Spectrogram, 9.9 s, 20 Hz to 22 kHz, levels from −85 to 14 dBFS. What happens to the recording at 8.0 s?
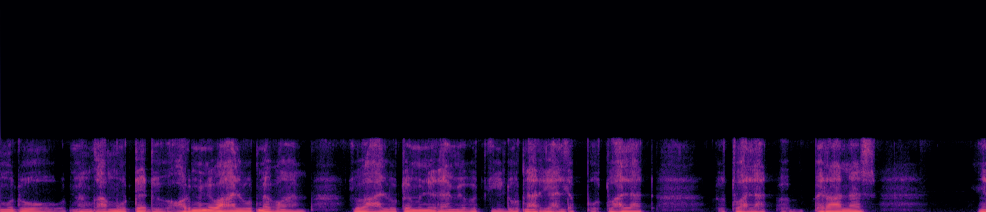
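Nothing goes wrong at 8.0 s; the speech carries on intact through that moment.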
